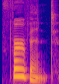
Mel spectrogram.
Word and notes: fervent: fə́ːrvənt; ファーバント

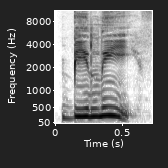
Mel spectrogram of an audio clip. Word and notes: belief: bilíːf; ビリーフ

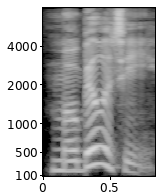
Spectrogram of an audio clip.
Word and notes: mobility: moubíləti; モォビリティ

